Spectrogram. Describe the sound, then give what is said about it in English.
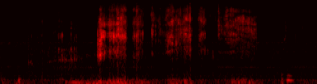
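Crisp, crackly crunching of soft bullet ice being bitten and chewed, with a run of bright, irregular bursts that swell loudest partway through, then taper into quieter crunches. “Yeah, it's like kind of bullet ice, but what's nice about it is it's hard enough that it stays in the drink for quite a while, but soft enough that if you just put it in, listen.”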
